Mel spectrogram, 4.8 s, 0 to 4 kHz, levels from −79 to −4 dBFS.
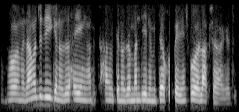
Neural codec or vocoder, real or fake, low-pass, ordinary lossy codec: none; real; 3.6 kHz; none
